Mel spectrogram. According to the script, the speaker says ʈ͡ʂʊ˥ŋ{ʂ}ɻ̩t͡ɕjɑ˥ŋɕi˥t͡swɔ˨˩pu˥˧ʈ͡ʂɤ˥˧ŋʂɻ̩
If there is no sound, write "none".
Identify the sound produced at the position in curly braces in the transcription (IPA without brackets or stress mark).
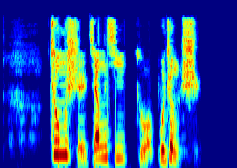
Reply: ʂ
